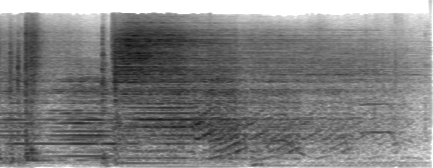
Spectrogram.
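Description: Live rock band ending a song: a last few drum hits with a cymbal crash about a second in, then the electric guitar's final chord rings on with a few sliding notes and fades out near the end.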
